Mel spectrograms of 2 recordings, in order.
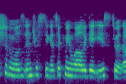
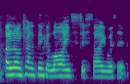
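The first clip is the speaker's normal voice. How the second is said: usual speaking voice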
